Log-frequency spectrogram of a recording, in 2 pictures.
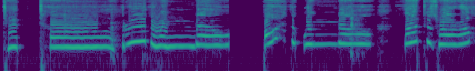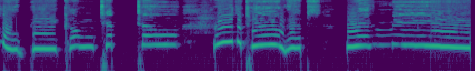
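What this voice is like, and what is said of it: High-pitched sung character voice. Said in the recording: “can I still do that voice? ... my voice cannot get that high anymore”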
